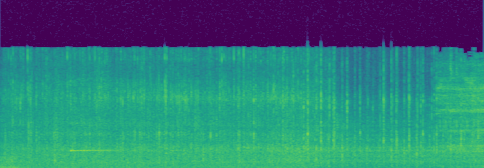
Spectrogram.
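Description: Steady road noise of a car driving, heard from inside the cabin: even tyre and engine noise.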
